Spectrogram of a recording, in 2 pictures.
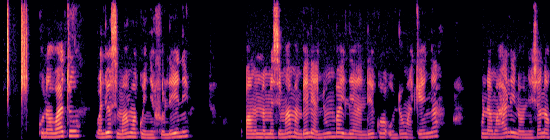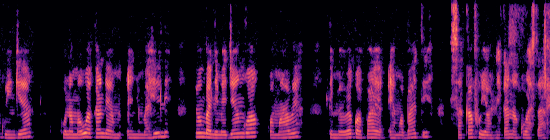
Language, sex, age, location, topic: Swahili, female, 18-24, Nakuru, government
